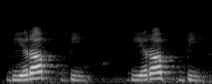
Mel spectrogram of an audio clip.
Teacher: Di sini terdapat huruf ba yang bertasydid. Jadi, kita tidak boleh membacanya terlalu ditahan dan boleh membacanya hanya sedikit ditekan.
